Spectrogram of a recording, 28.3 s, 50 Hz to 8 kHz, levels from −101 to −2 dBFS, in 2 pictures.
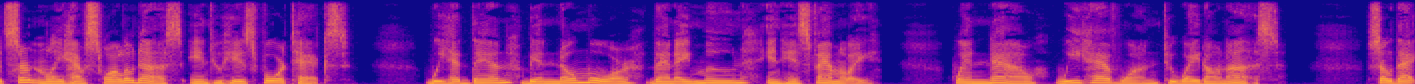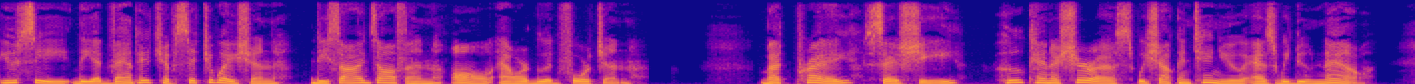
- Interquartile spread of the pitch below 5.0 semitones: Yes, average, 3.4 semitones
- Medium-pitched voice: Yes, medium, 165 Hz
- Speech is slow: Yes, slow, 125 wpm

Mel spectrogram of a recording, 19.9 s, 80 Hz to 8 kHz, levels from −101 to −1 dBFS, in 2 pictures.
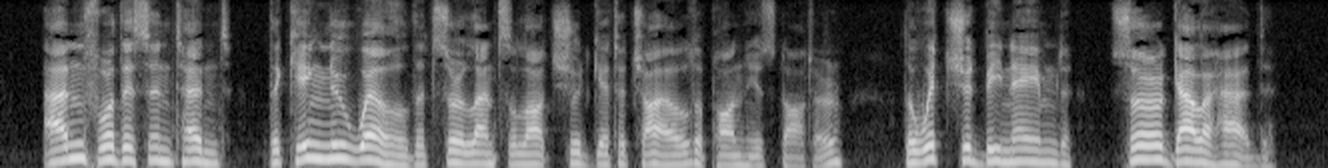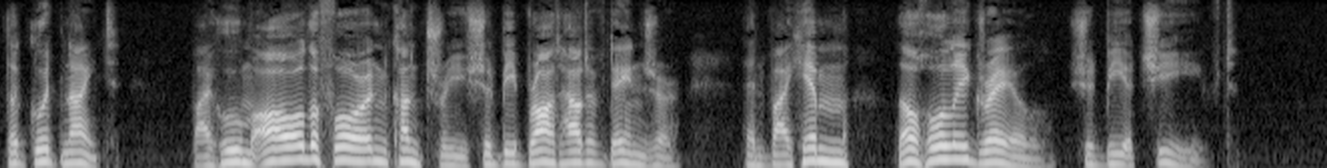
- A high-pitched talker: No, medium, 145 Hz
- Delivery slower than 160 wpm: Yes, average, 150 wpm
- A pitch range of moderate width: Yes, average, 5.0 semitones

